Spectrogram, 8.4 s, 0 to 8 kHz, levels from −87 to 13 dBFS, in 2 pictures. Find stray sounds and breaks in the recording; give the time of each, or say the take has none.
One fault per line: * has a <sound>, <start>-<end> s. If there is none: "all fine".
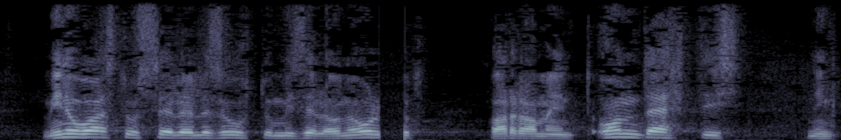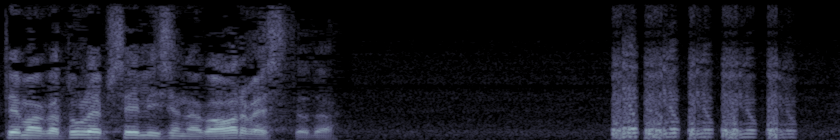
* has a dropout, 1.9-2.0 s
* has a laugh, 7.3-8.2 s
